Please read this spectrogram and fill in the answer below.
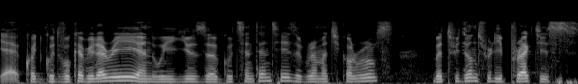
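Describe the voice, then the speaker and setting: Speaking at a fairly quick pace with a French accent, the voice keeps a fairly even intonation. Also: man, medium pitch for a man. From France, Toulouse (southwest). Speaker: former banker. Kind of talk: casual interview chat. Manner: halting, repeats words.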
